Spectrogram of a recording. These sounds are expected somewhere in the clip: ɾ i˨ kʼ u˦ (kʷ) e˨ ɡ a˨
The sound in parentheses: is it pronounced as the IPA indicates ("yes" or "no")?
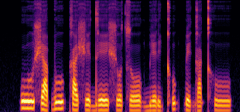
no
